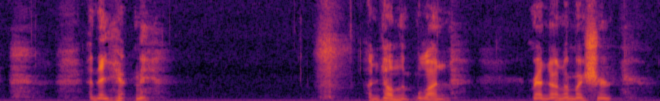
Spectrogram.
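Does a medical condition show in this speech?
Yes: severe speech impediment; white woman taught tongue movement, chewing food and speaking, impediment heard on radio.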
